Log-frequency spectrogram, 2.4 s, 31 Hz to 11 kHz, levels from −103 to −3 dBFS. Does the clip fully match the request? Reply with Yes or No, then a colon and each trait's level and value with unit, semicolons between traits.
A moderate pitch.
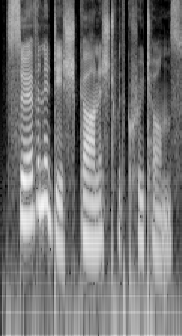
No: high, 200 Hz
